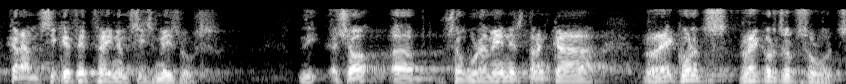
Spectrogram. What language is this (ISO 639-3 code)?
cat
